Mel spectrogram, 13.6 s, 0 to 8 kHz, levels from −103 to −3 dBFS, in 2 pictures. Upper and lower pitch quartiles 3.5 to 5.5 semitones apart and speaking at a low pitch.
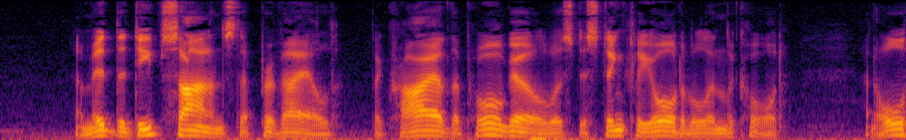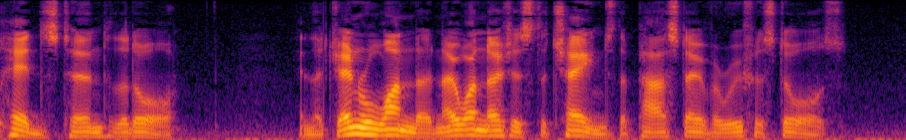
Yes: average, 4.7 semitones; very low, 95 Hz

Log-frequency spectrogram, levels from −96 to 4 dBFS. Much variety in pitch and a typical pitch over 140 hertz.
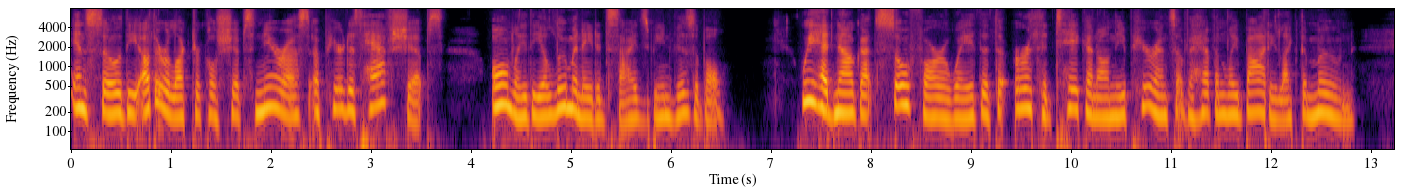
No: average, 3.5 semitones; medium, 185 Hz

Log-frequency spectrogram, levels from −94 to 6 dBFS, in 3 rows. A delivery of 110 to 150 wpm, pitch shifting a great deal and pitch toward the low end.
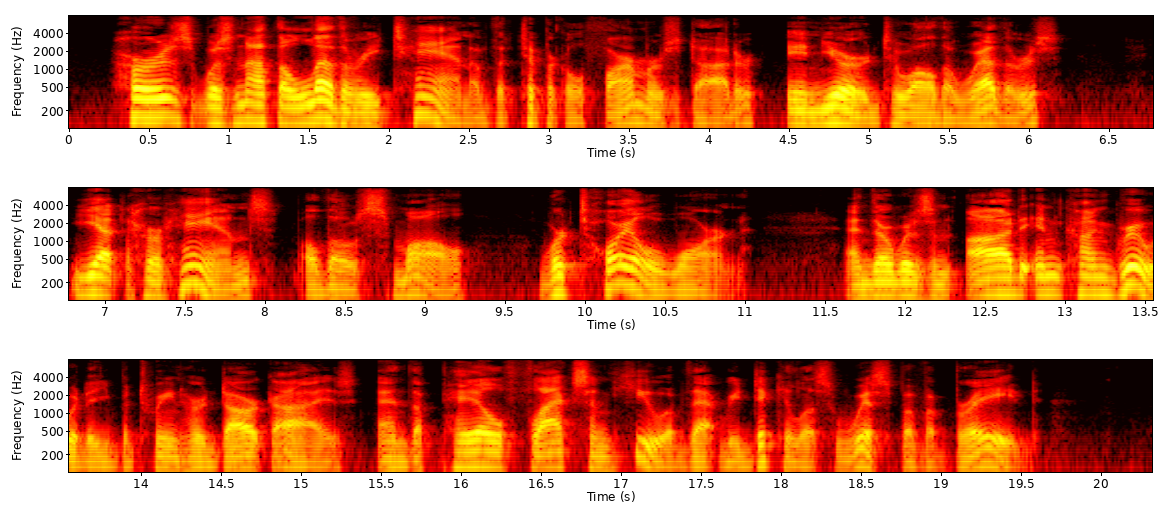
Yes: slow, 135 wpm; wide, 7.1 semitones; low, 100 Hz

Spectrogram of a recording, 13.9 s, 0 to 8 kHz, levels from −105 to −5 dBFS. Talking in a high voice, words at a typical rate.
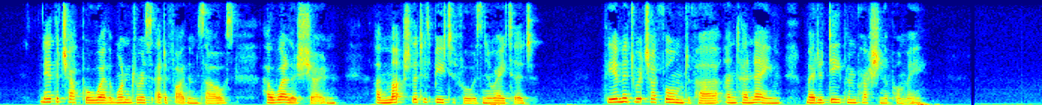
Yes: high, 205 Hz; average, 160 wpm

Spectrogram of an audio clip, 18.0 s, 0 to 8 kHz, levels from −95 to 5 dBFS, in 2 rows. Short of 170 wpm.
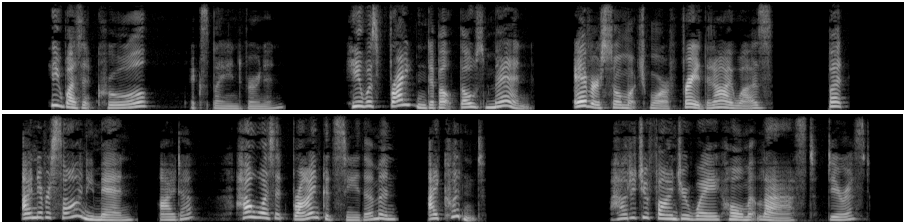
Yes: average, 155 wpm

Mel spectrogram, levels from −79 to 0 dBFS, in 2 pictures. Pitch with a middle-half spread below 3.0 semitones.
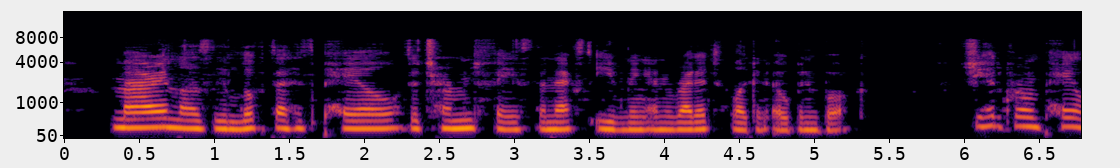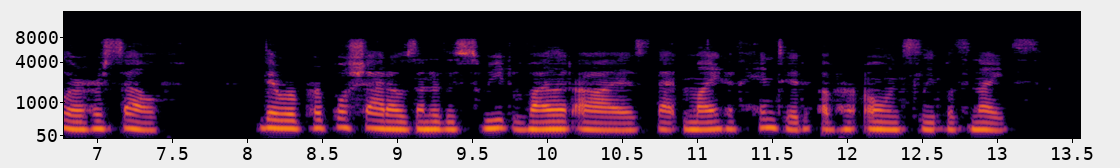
Yes: narrow, 2.4 semitones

